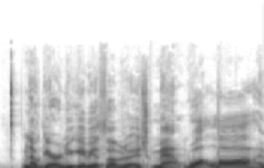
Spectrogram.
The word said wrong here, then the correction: Wardlaw: Am I pronouncing his name right? – Jeff Kyles and Matt Wardlaw. – Wardlaw. I apologize to Matt for not pronouncing his name correctly, but it was a good time, and I look forward to hopefully being on with those guys again and talking.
